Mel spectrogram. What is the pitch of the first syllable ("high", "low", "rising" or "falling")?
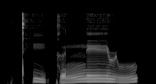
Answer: falling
